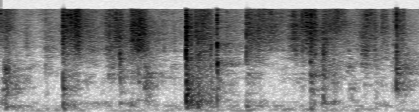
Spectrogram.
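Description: A deck of tarot cards being shuffled by hand: a run of short, crisp snaps and flicks as the cards slap together, irregularly spaced, a few a second.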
